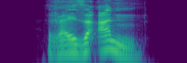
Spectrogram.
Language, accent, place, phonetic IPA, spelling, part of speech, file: German, Germany, Berlin, [ˌʁaɪ̯zə ˈan], reise an, verb, De-reise an.ogg
- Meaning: inflection of anreisen: 1. first-person singular present 2. first/third-person singular subjunctive I 3. singular imperative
